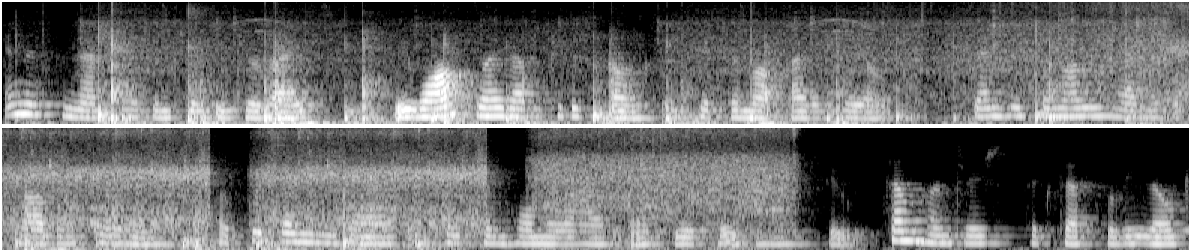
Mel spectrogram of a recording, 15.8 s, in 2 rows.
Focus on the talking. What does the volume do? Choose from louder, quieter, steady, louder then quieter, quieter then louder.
quieter.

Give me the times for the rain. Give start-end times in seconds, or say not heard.
0.0-13.2.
